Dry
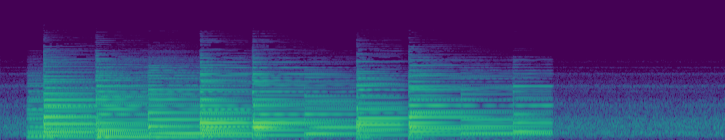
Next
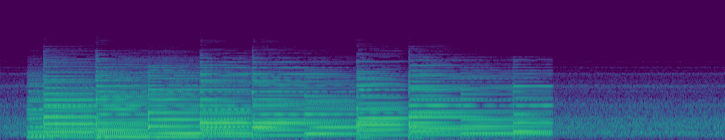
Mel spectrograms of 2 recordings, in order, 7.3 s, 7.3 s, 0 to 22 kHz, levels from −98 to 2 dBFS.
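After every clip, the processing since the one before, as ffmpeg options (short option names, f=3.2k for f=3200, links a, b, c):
-af "lowpass=4k,alimiter=limit=-19dB:level=0:latency=1:release=54"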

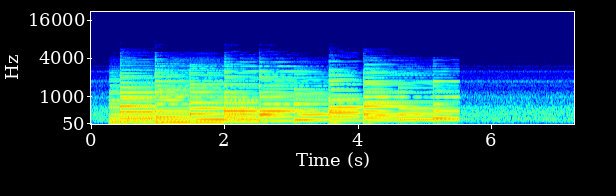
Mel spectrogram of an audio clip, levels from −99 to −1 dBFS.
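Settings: -af anull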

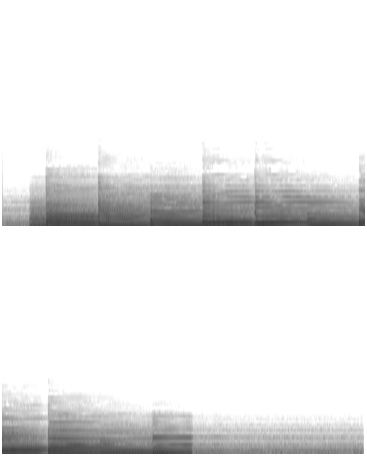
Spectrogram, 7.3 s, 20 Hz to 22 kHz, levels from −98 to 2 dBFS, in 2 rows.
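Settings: -filter_complex "[0:a]bandreject=f=50:t=h:w=6,bandreject=f=100:t=h:w=6,asplit=4[a][b][c][d];[b]adelay=305,afreqshift=61,volume=-21dB[e];[c]adelay=610,afreqshift=122,volume=-29.6dB[f];[d]adelay=915,afreqshift=183,volume=-38.3dB[g];[a][e][f][g]amix=inputs=4:normalize=0"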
